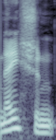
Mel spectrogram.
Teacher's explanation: the t ion nation is a sh sound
